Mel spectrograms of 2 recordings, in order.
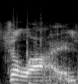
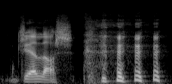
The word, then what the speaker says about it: Gjelaj: your surname yes okay I think I read it's like Julie its July July July like the mom yes like the month exactly yeah and if I pronounced it German it will be jealous so how are you doing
